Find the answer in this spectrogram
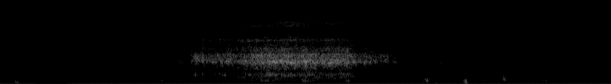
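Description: A person breathing out near a microphone: one soft, breathy hiss that swells and fades over about two seconds.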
